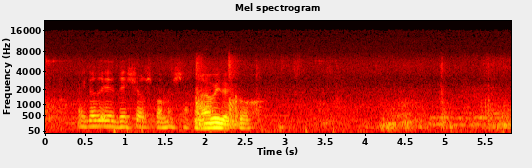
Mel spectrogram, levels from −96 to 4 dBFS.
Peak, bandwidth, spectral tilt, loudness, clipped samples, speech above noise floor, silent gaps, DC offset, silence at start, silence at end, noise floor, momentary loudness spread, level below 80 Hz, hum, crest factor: -8 dBFS; 16 kHz; -7.5 dB/octave; -26 LUFS; under 0.1%; 22 dB; none; under 0.1%; 0 s; 0 s; -47 dBFS; 26 LU; -56 dBFS; none; 20 dB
